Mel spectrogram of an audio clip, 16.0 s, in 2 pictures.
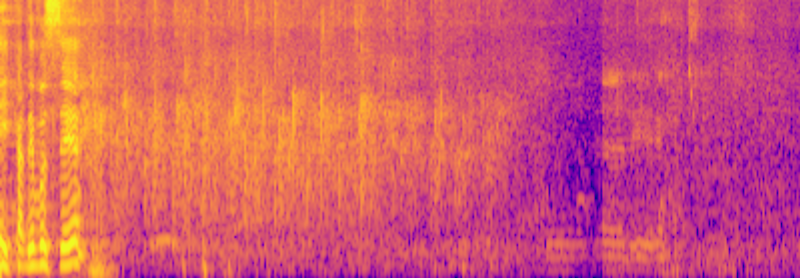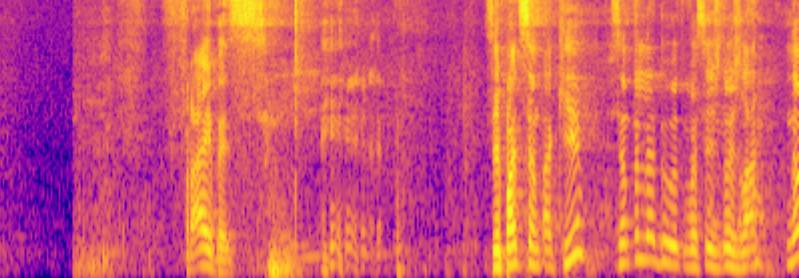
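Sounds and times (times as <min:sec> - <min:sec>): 
speech: 0:00.0 - 0:01.2, 0:09.9 - 0:11.6, 0:12.9 - 0:15.9
audience applauding: 0:00.0 - 0:05.6
voices calling out: 0:00.2 - 0:07.5
laughter: 0:00.6 - 0:06.5, 0:10.9 - 0:12.4.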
